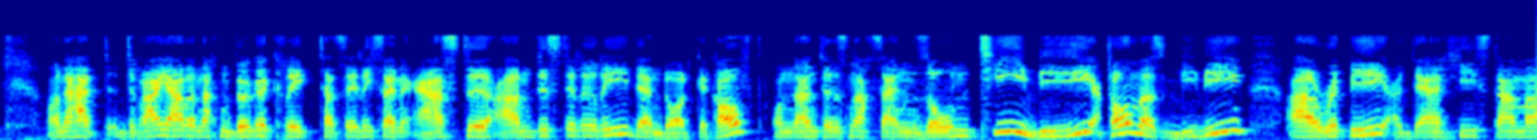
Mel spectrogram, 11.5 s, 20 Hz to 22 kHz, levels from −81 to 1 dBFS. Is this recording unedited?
no; 2 cuts; at 5.7 s, 8.2 s

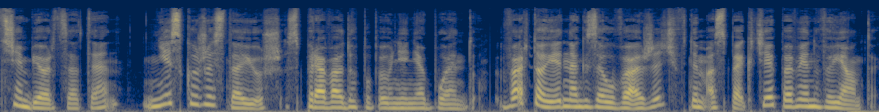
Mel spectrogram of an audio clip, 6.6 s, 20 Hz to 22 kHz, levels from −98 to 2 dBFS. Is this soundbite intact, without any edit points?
no; 1 cut; at 3.6 s

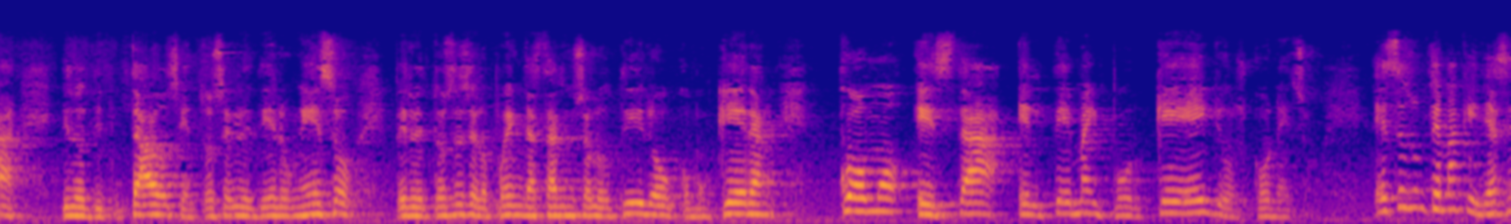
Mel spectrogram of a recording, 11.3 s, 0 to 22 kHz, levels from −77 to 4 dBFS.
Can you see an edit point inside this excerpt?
no; 0 cuts

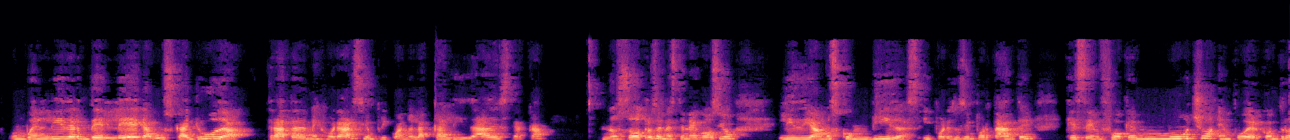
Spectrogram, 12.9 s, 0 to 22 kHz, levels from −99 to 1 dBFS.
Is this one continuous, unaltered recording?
yes; 0 cuts

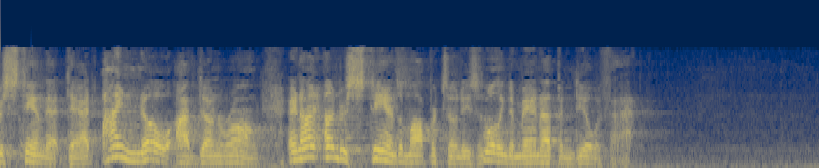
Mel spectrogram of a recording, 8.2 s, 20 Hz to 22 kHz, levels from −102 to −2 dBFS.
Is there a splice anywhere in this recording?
yes; 2 cuts; at 4.0 s, 4.8 s

